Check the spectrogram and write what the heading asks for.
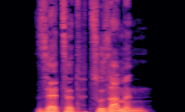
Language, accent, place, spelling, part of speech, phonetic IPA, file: German, Germany, Berlin, setzet zusammen, verb, [ˌzɛt͡sət t͡suˈzamən], De-setzet zusammen.ogg
- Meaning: second-person plural subjunctive I of zusammensetzen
